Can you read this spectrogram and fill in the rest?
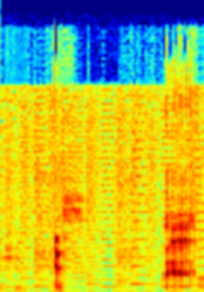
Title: my friends burping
